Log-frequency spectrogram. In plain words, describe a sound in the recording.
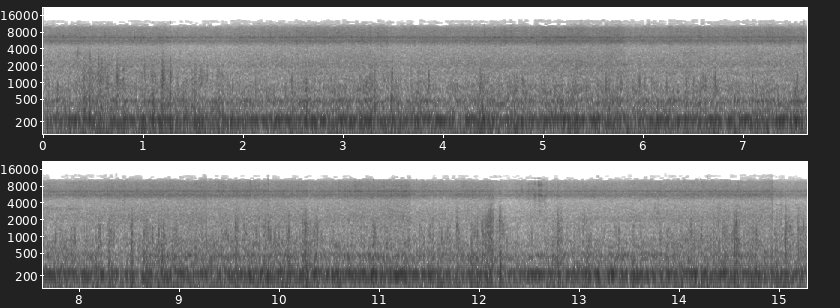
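Bicycle gears and chains tick and click.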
